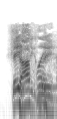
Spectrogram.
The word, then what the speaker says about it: Scheffler: Did I say that right? – Yeah, well, I think I did. – You said a lot of Shoffleys. – Scheffler finished 2nd.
